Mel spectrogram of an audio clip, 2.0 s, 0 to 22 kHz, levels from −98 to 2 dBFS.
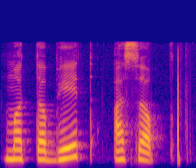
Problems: background sounds at intervals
